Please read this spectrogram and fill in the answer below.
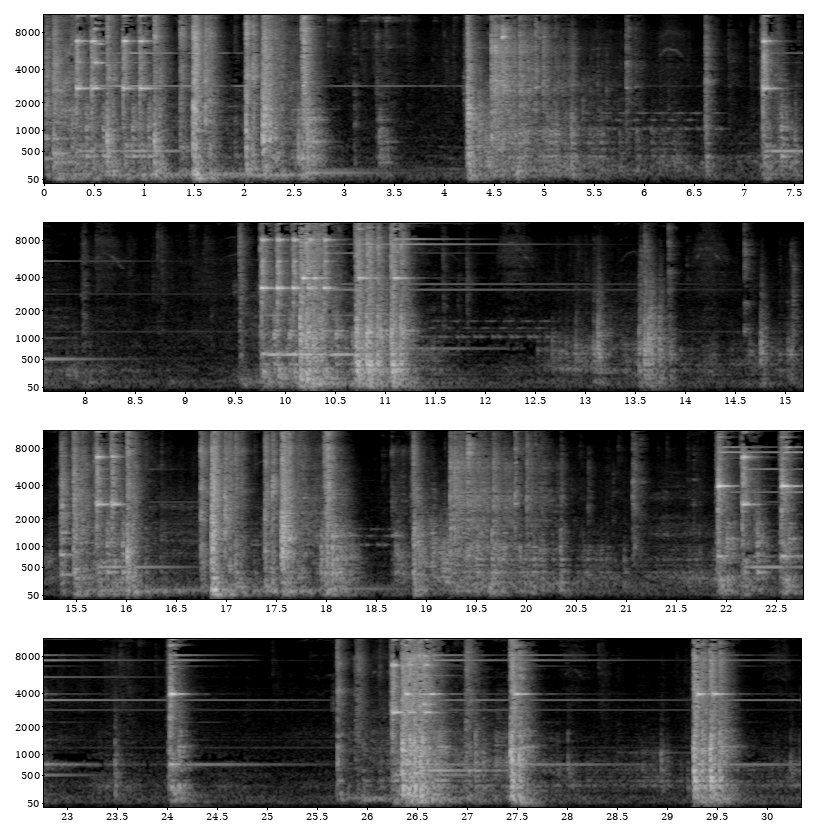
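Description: Bally electromechanical pinball machine in play: bursts of sharp mechanical clacks from flippers, bumpers and score reels, with bell chimes ringing out as points score. The bursts come every two to three seconds, with short quieter gaps between.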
